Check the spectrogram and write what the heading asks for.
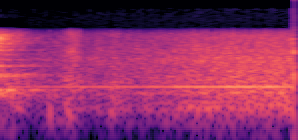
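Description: A steady hum with an even hiss of background noise, no speech.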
